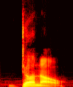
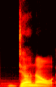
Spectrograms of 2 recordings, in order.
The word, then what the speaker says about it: dunno: Instead, they would say dunno, dunno. It sounds like duh, no, duh, no.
